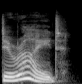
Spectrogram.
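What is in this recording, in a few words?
"deride", English, British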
